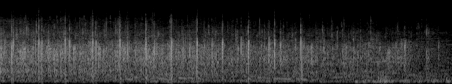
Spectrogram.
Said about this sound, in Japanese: さあではここからはですね秋葉忠宏監督にも加わっていただき各選手の特徴などなど伺っていきたいと思います皆さん大きな拍手でお迎えください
